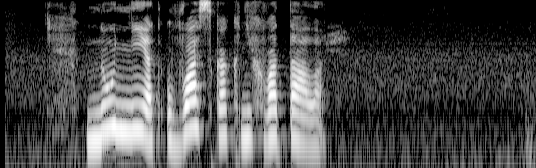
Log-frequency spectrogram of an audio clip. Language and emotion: Russian, angry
